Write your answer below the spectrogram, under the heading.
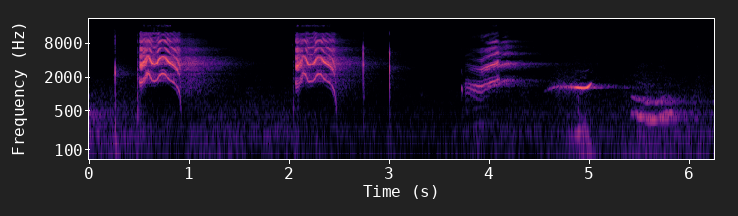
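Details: Pet ringneck talking parrot indoors in a small room: two loud harsh squawks with rich harmonics, then a quick clicking chatter and a short whistled note sliding down, followed by softer squeaky murmurs.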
